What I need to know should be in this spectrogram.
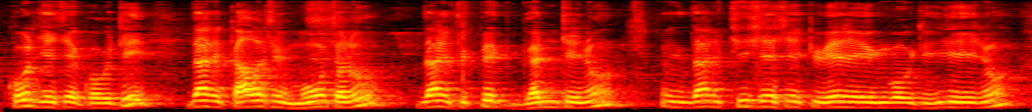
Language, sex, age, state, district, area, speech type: Telugu, male, 60+, Andhra Pradesh, Sri Satya Sai, urban, spontaneous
